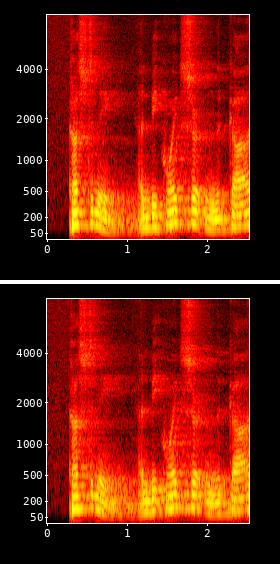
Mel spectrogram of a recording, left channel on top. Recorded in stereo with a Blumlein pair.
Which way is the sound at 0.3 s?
10° left.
